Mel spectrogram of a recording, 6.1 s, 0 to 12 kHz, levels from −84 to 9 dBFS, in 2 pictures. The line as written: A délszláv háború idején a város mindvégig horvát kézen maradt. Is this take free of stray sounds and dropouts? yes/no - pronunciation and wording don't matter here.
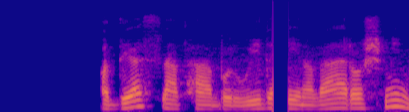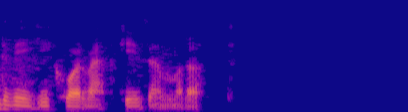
no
